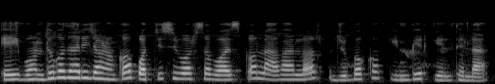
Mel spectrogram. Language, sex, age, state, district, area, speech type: Odia, female, 30-45, Odisha, Kendrapara, urban, read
